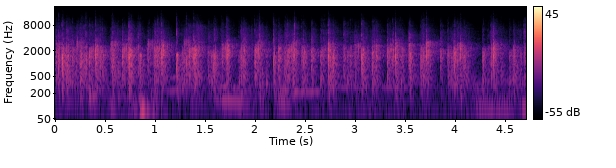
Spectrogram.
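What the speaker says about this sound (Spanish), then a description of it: "No sé si le damos un aplauso fuerte al Señor." A church congregation claps during a Spanish-language service, the applause dense and steady throughout with rhythmic clapping mixed in, some voices underneath.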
